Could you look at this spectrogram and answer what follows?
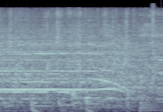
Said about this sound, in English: They are jumping up and down at the edge of the pool, cheering and shrieking for their teammates in the relay and during all the heats. Each school has an elaborate call and response cheer.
